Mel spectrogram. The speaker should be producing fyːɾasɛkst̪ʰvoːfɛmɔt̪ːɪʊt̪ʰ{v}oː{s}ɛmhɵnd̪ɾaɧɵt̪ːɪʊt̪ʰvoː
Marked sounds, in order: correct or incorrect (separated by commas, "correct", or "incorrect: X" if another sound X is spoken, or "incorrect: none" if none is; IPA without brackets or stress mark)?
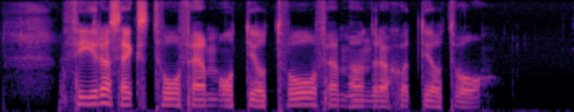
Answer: correct, incorrect: f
